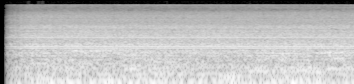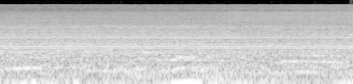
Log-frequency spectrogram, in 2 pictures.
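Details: Ola electric scooter charger making a steady high-pitched electrical whine over a low hum; charger is noisy, cause unclear.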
